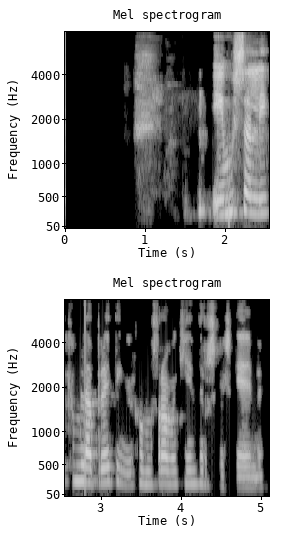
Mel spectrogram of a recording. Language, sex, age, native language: Icelandic, female, 30-39, Icelandic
